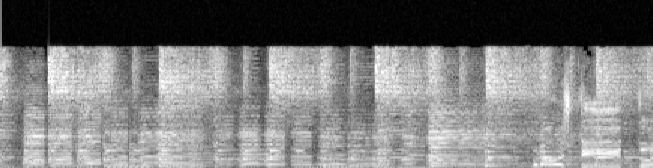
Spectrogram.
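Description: Live forró band music: an accordion plays the melody over a steady bass line.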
